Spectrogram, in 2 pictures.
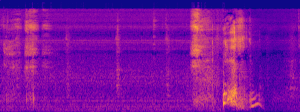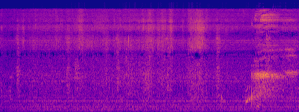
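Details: Morning sneeze after waking with a runny nose, following false starts: one sneeze burst preceded by a short inward breath, then quiet with low room noise.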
